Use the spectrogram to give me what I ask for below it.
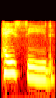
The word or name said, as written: hayseed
